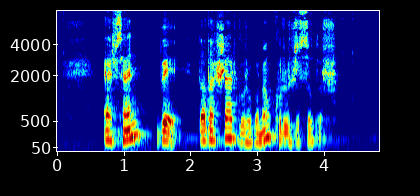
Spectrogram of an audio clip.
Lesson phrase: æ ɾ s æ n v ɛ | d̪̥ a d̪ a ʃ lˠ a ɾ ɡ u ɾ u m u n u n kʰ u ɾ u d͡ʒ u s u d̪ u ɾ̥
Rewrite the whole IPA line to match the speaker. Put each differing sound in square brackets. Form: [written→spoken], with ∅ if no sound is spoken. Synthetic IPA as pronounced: æ ɾ s æ n v ɛ | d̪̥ a d̪ a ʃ lˠ a ɾ ɡ u ɾ u [m→b] u n u n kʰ u ɾ u d͡ʒ u s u d̪ u ɾ̥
